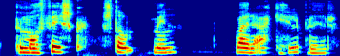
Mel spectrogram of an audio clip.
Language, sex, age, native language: Icelandic, male, 12, Icelandic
